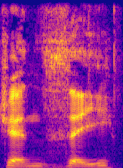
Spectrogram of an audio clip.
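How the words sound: It is said with an American pronunciation. The speaker calls it wrong. "not Gen Z, for goodness sake"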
